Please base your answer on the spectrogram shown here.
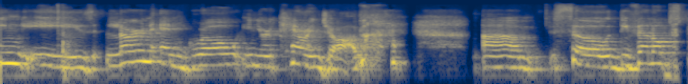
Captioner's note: laugh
